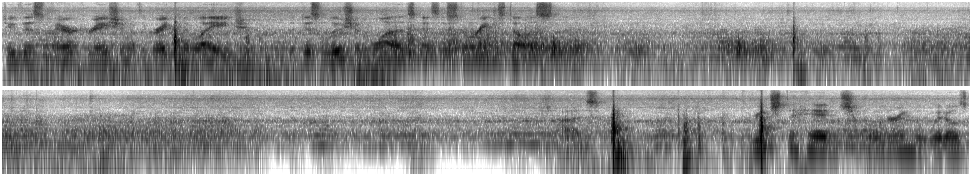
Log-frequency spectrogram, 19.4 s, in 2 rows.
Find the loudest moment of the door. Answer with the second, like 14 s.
17 s.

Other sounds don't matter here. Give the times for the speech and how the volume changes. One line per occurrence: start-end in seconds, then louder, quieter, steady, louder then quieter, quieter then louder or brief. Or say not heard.
0.0-5.7 steady
15.1-15.8 brief
17.1-19.3 brief.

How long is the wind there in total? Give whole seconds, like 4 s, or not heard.
12 s.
